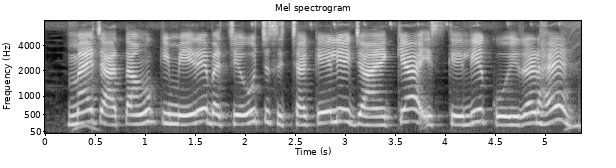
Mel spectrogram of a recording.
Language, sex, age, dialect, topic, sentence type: Hindi, female, 25-30, Awadhi Bundeli, banking, question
